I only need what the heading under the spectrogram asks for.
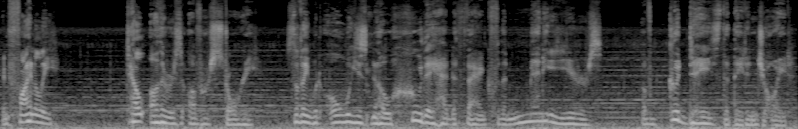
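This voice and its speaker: A man narrating a fairy tale in calm, measured scripted storybook narration, playing a gentle father at a bedtime story. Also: mid-range voice, over music, lightly acted.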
